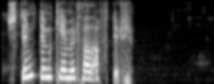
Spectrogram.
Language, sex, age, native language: Icelandic, male, 18-19, Icelandic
